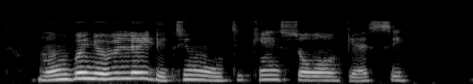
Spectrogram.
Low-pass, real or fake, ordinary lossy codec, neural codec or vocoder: none; fake; none; codec, 16 kHz, 4 kbps, FreqCodec, smaller model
